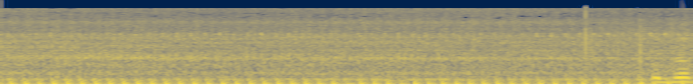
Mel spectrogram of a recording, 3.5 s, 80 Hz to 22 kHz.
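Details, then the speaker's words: New Honda PCX 160, before break-in, that nearly stalls at idle; the belt feels loose. An even idle thump, about 3.5 beats a second, with a loose clanking rattle; the source is not found, and the owner suspects it needs break-in. "Malapit na mamatay Ayan na may makalansing eh oh"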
